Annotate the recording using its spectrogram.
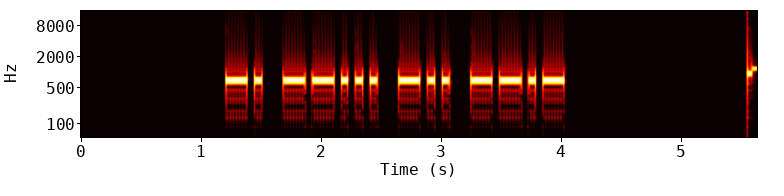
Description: Morse code, heard as a keyed tone, about 20 wpm, 700 Hz. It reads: N7DQ
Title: USA Call Signs - 4 Characters - 4x Character Spacing - 20wpm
